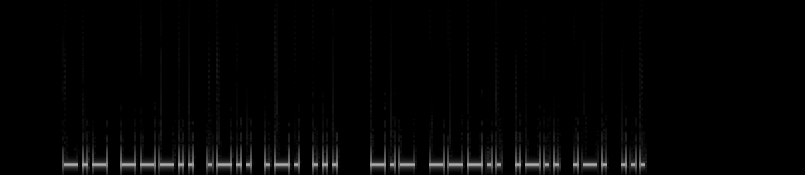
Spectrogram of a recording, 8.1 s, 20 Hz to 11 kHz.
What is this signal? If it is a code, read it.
Morse code, heard as a keyed tone, about 25 wpm, 700 Hz. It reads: K8LRS K8LRS
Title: USA Call Signs Repeated 2x 25wpm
